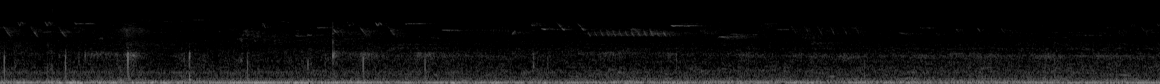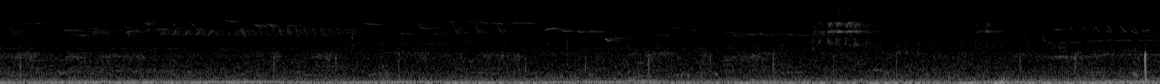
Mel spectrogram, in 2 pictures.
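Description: Small birds chirping and singing on and off, over a steady low rumble of outdoor background noise.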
